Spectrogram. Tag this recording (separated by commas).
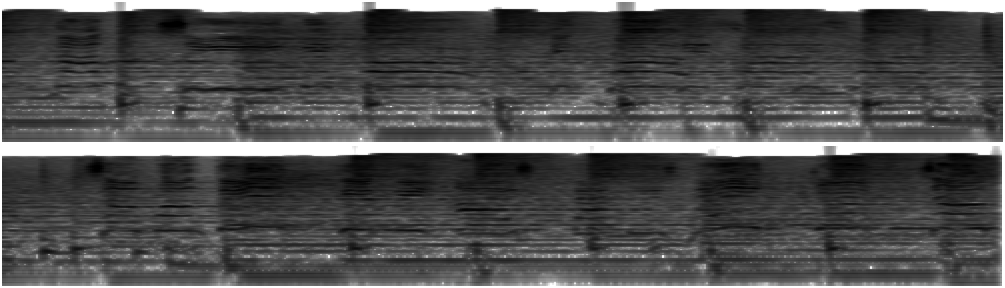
Music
